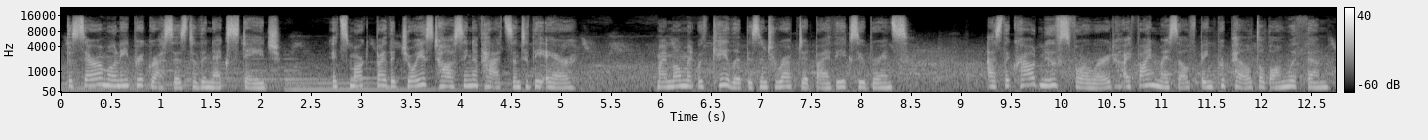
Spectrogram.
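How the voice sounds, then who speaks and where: A woman's voice: mid-range voice, close to an everyday voice. A woman playing a playful, bashful young heroine, reading scripted first-person romance narration and dialogue. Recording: loud background music.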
